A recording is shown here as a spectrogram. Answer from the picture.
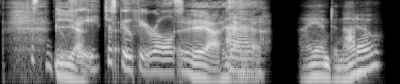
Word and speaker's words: Donato: Diane Donato. 1, 2, 3. Diane Donato. Everybody but that one. Donato.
